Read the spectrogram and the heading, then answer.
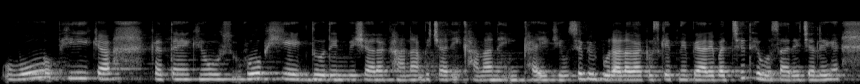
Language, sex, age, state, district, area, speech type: Hindi, female, 18-30, Uttar Pradesh, Jaunpur, rural, spontaneous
